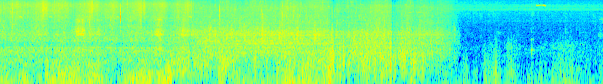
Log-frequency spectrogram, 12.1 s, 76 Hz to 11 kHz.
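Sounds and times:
faint ticks: 0.0 - 4.6
bicycle tyre rumble on road: 0.0 - 12.0
wind buffeting microphone: 0.0 - 12.0.

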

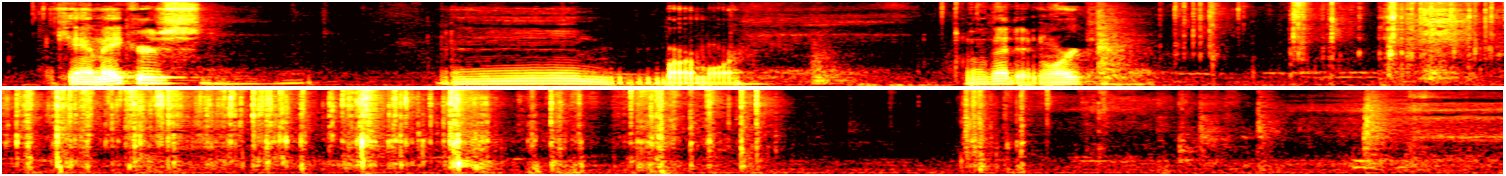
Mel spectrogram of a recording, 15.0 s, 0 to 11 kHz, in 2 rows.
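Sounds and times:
foil pack crinkling: 5.8 - 11.5, 12.2 - 13.2
foil rustling: 5.8 - 11.5, 12.3 - 13.2.

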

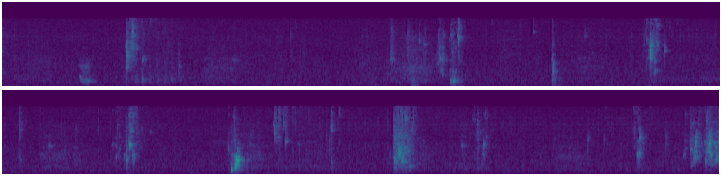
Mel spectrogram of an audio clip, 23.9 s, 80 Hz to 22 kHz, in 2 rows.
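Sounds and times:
cat pawing water splashes: 18.5 - 19.0, 22.5 - 23.9.

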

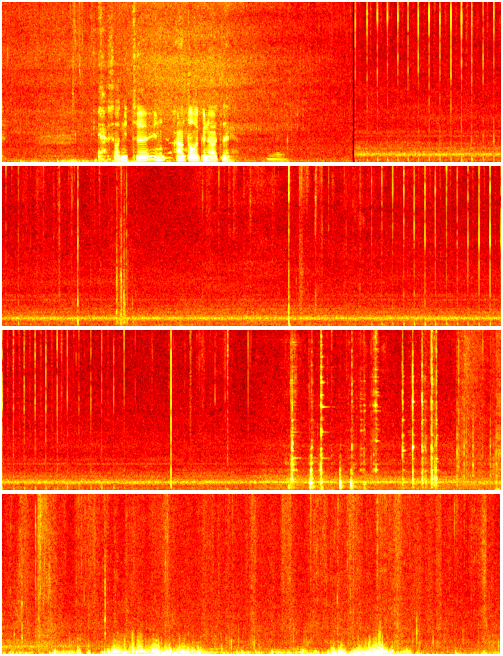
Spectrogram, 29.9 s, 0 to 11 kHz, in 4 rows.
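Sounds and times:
faint steady hum: 0.0 - 29.9
metal cookware clinking: 19.2 - 21.6.

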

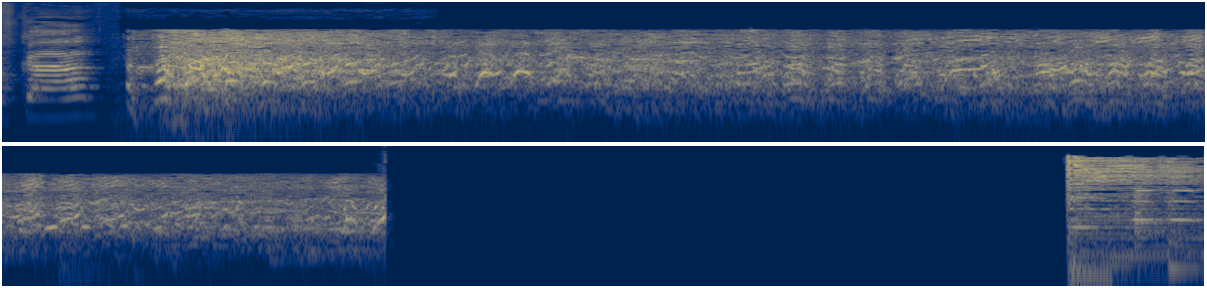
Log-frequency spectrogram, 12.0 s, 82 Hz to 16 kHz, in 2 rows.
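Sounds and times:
crowd laughing: 0.6 - 8.0.

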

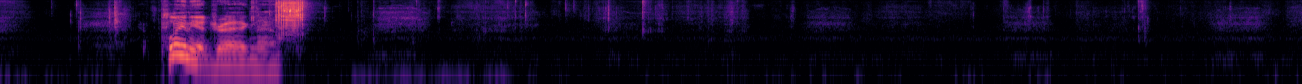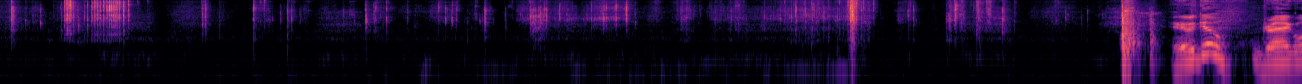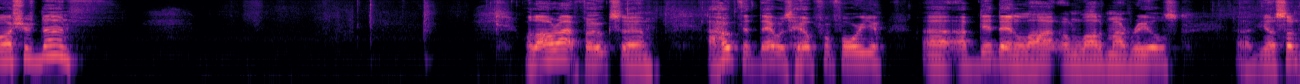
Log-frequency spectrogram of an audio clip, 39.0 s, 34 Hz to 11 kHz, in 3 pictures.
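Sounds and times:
fishing reel clicks and scrapes: 2.6 - 3.3, 13.1 - 14.4.

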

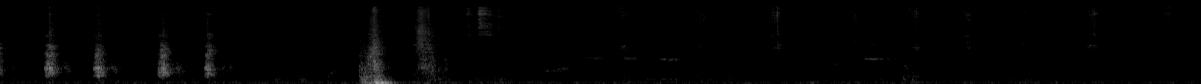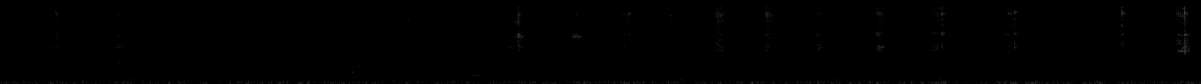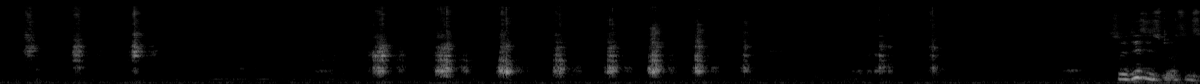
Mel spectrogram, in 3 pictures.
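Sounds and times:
scissors snipping fabric: 0.0 - 2.4, 6.2 - 15.1, 15.9 - 25.7.

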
